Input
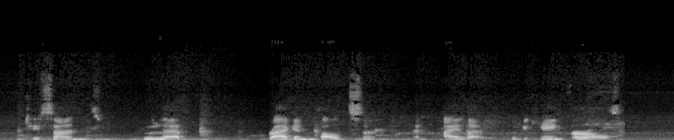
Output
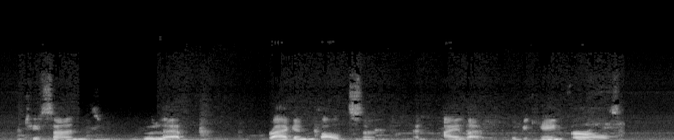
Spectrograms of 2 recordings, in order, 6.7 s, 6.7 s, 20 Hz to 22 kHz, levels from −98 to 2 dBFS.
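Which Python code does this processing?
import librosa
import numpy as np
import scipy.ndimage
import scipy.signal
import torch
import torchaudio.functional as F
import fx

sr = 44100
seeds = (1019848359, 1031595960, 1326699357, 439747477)

y = fx.lowpass(x, sr, hz=2600.0, slope=12, at=(0.79, 1.57))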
